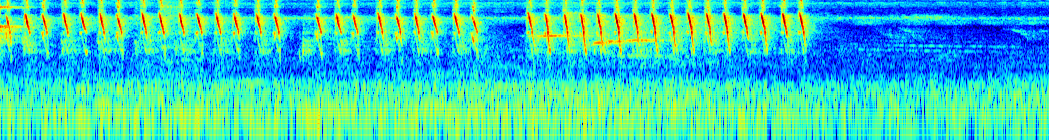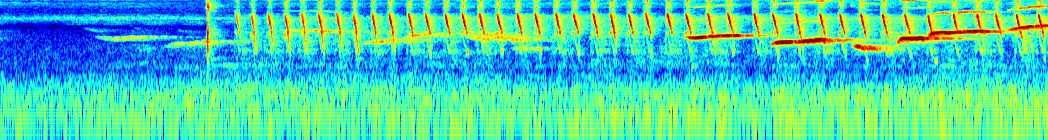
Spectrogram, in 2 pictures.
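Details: Hill prinia kept as a master songbird: long bursts of fast, evenly spaced ticking notes, a pause, then more rapid ticking ending in a few bright whistled slurs.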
